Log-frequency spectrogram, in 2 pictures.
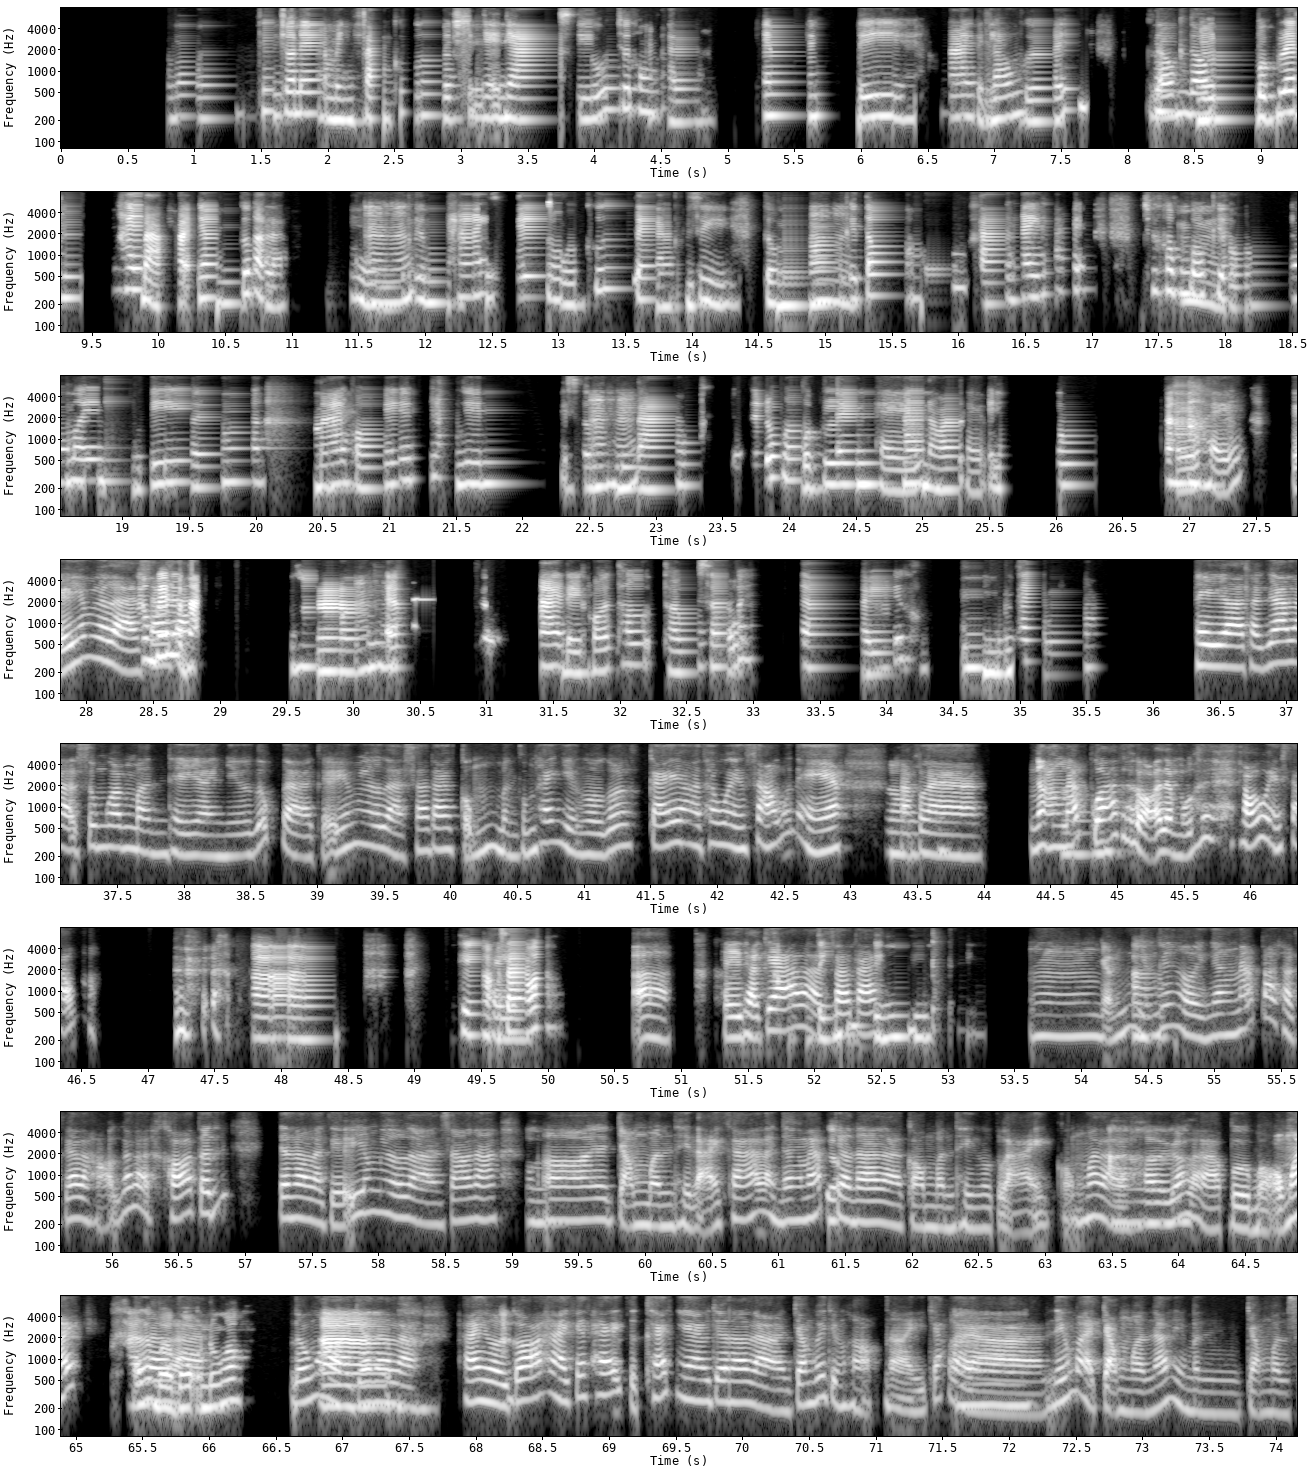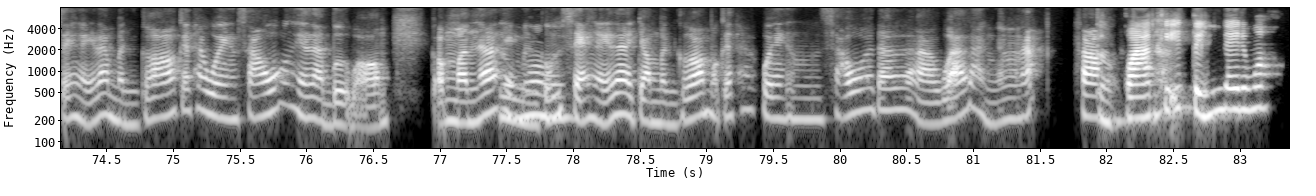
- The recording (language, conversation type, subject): Vietnamese, unstructured, Làm sao để thuyết phục người khác thay đổi thói quen xấu?
- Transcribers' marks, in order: distorted speech; other background noise; tapping; unintelligible speech; chuckle; unintelligible speech; unintelligible speech; laughing while speaking: "tui gọi là một cái"; laugh; unintelligible speech; chuckle; laugh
